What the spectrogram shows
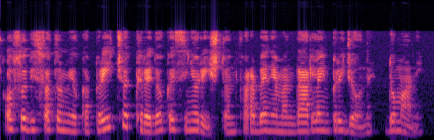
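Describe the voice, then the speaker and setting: A haughty, imperious young society woman, put on by a woman reading a storybook, curt and disdainful, a little higher and louder than the narration. The recording sounds dull and lo-fi. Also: fast talker, husky, natural voice.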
